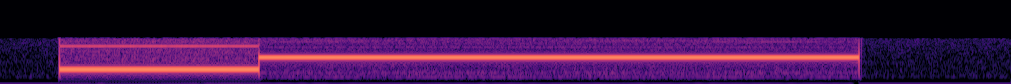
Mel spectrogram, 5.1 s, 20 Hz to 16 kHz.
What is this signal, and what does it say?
Two-tone page, heard as a one-second tone, then a three-second tone, about 670 then 1220 Hz. It is heard from 0.3 to 4.3 s.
